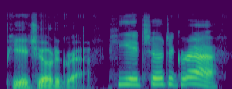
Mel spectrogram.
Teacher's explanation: It's right on the first part. pho is loud and long. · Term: stress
